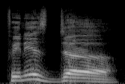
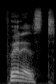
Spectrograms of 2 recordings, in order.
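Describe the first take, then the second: First: "ফিনিশড" with a heavy drawn-out "duh"; forced D ending. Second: "ফিনিশড" said "finisht", crisp T; T ending. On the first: Teacher showing what is hard to say, forced D on "ফিনিশড". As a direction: push a voiced D out after "ফিনিশড". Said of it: "ড আসবে না". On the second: Teacher modelling the easy way, T at the end of "ফিনিশড". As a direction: finish "ফিনিশড" on a light unvoiced T. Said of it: "ঠ এর মতো ভাব চলে আসতেছে". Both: Shown as a demonstration.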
